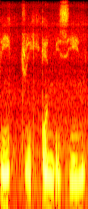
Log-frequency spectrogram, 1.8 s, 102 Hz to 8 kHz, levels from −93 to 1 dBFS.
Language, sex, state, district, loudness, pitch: English, female, Assam, Kamrup Metropolitan, -16 LUFS, 210 Hz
